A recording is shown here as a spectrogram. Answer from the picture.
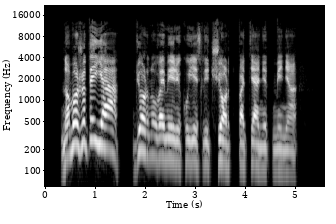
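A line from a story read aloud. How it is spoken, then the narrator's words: Shouting again. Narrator (Russian): снова крикнул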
